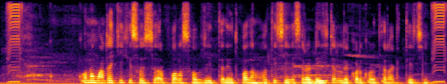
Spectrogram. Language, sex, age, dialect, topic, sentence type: Bengali, male, 18-24, Western, agriculture, statement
